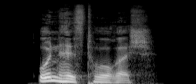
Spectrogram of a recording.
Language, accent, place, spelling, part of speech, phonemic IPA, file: German, Germany, Berlin, unhistorisch, adjective, /ˈʊnhɪsˌtoːʁɪʃ/, De-unhistorisch.ogg
- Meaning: unhistoric, unhistorical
